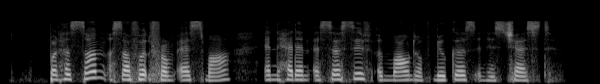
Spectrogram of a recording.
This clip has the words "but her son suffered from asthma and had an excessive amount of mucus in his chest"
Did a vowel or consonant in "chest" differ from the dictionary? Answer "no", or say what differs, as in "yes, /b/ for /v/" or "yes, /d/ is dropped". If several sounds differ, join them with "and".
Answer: no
